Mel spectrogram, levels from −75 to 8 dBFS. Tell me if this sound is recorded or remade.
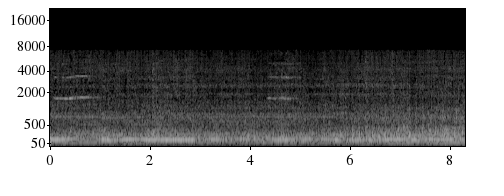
recorded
